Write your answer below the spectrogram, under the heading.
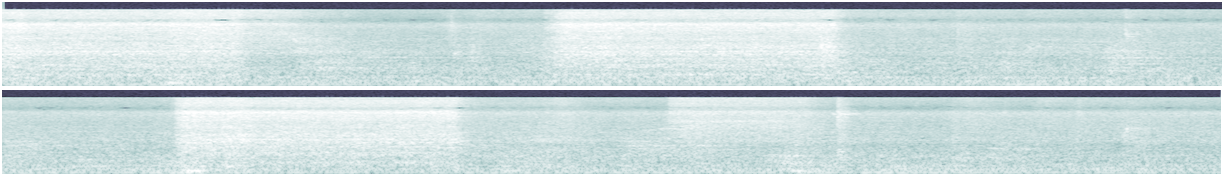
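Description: Factory floor machinery noise: a steady low hum of running equipment, with a hiss that swells and drops away again about four times.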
